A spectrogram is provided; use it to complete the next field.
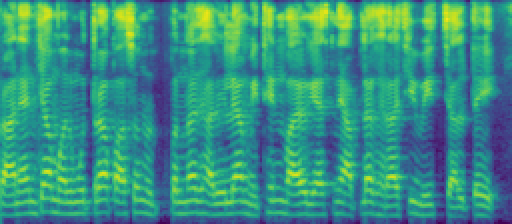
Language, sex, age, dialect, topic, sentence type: Marathi, male, 18-24, Northern Konkan, agriculture, statement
